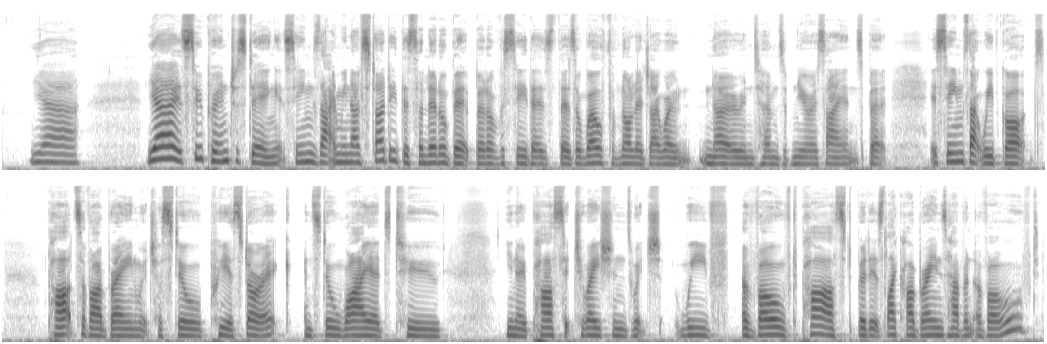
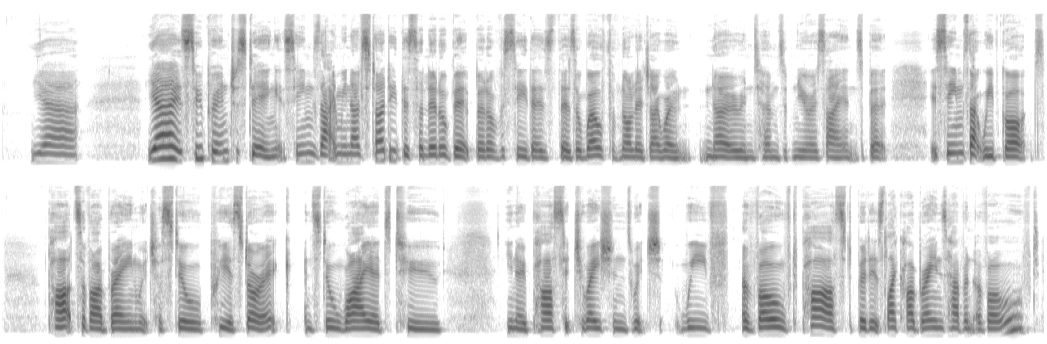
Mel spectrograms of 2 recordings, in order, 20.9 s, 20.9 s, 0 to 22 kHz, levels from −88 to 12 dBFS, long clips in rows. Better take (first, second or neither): first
